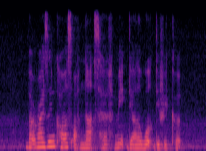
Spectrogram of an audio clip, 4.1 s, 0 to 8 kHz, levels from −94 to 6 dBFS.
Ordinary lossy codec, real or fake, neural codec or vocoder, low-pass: none; real; none; 7.2 kHz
